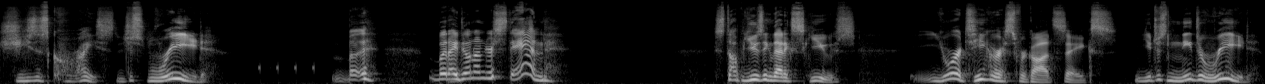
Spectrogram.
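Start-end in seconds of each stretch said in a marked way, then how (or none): 3.3-5.5 put-on tearful speech, higher and louder. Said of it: "Stop fucking crying".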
